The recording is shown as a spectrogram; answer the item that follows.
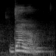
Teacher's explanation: we stress the first syllable in denim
